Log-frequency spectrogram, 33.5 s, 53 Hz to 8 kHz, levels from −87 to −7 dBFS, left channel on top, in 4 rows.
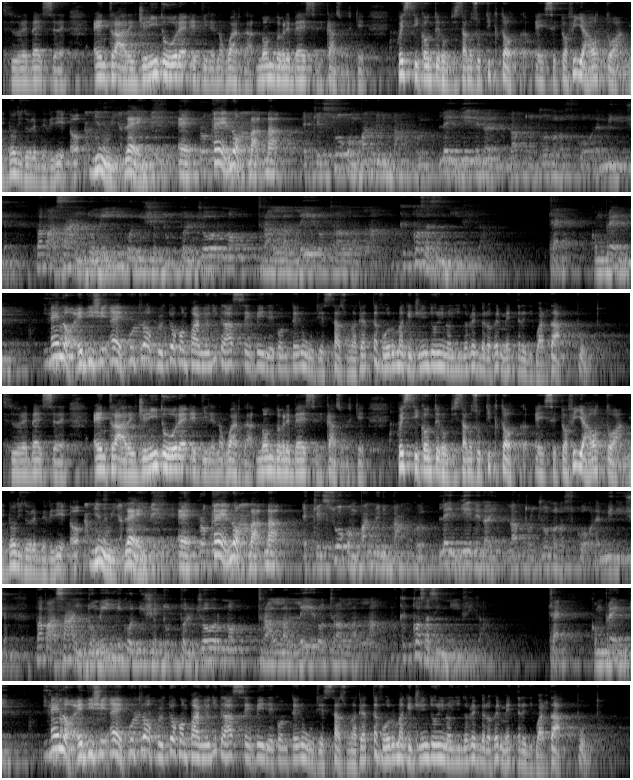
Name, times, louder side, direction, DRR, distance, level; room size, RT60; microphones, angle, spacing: voice 1, 0.0-10.3 10.7-12.1 25.8-33.0, right 1 dB, 10° right, 13 dB, 0.4 m, -30 dB
voice 2, 9.4-12.0 12.4-23.3 24.0-25.3 25.7-27.2 27.8-27.9 32.4-32.5, right 1 dB, 45° right, 5 dB, 1.5 m, -40 dB
17.0 x 7.4 x 9.5 m, 2.4 s
head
